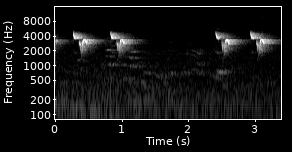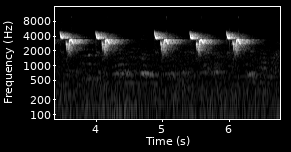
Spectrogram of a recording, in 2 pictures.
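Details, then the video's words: Bar-winged prinia full song, used as tutor material for magpie-robins: loud sharp notes each dropping from high to lower pitch, given in quick bursts of two to three about twice a second with short pauses. "Burung ciblek tamu fulll gacor cocok untuk masteran murai batu"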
